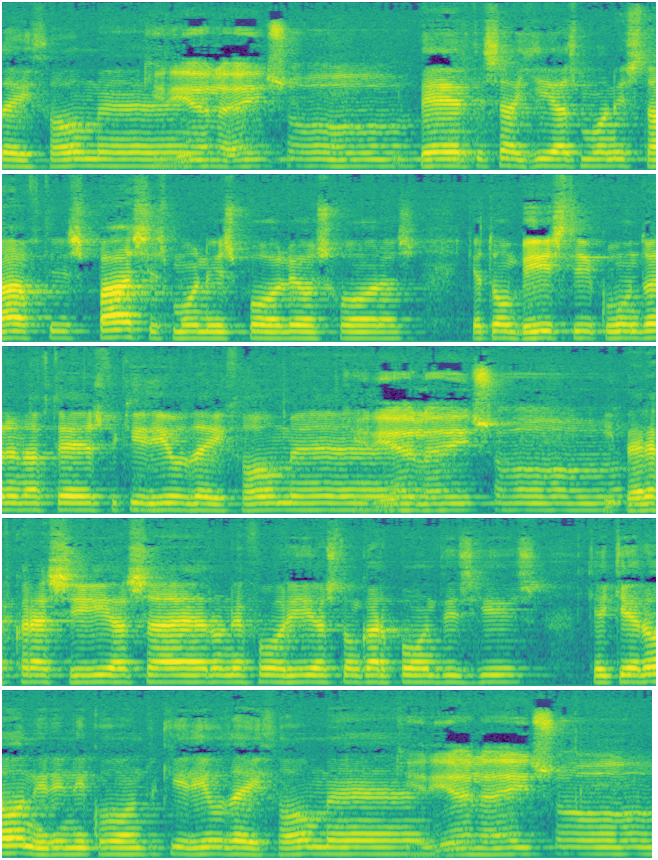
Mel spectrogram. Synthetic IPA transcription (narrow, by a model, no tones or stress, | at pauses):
ðeiθome | ipeɾt̪isɐʝiɐzmo̞nist̪ɐft̪ispɐsizmo̞nispo̞leosxo̞ɾɐs | ce̞t̪o̞mbist̪ikund̪onenɐft̪est̪uciɾiuðeiθo̞me | so | ipe̞ɾe̞fkɾɐsiɐsɐeɾone̞fo̞ɾiɐst̪o̞ŋɡɐɾpo̞nt̪izʝis | ce̞ce̞ɾo̞niɾiniko̞nt̪uciɾiuðɐiθome | leso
